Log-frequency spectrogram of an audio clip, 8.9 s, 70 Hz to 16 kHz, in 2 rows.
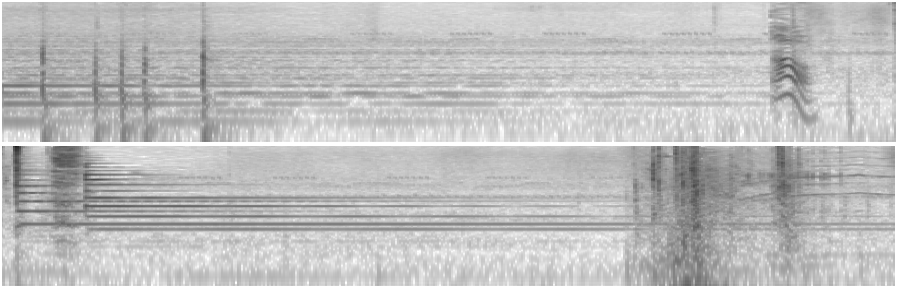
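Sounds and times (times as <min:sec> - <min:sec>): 
dull bump: 0:00.1 - 0:01.4
doorbell chiming outside the house: 0:04.5 - 0:08.9.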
